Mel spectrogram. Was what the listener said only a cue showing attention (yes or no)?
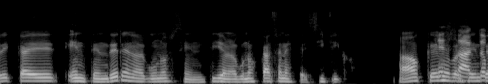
no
